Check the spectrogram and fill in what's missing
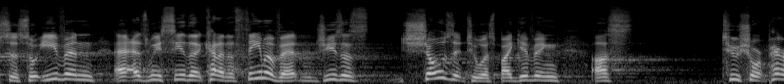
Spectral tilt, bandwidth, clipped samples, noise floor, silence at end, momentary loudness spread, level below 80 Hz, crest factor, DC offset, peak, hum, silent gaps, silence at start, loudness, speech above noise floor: -3.5 dB/octave; 16 kHz; under 0.1%; -59 dBFS; 0 s; 9 LU; -66 dBFS; 18 dB; under 0.1%; -6 dBFS; none; none; 0 s; -24 LUFS; 34 dB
